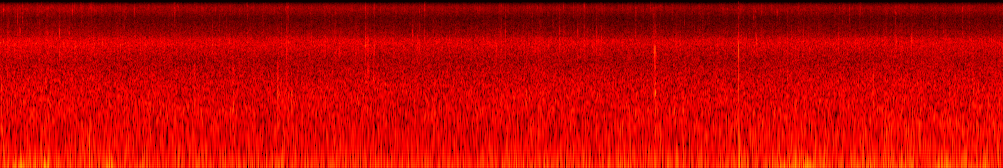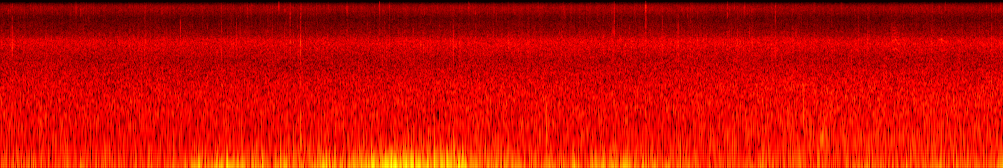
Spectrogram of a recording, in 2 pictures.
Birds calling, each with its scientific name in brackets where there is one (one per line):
Hawaii Amakihi (Chlorodrepanis virens)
